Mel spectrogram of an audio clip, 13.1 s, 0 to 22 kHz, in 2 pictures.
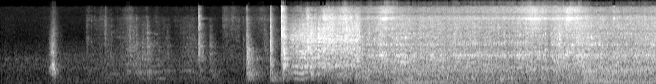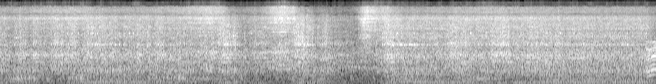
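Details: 1973 Ford Bronco 302 V8, revived after 10 years in storage: a few cranking attempts, then fires and runs loud but uneven, surging and stumbling, no smooth idle; vacuum leak suspected, timing later found way off, mixture screws being set.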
